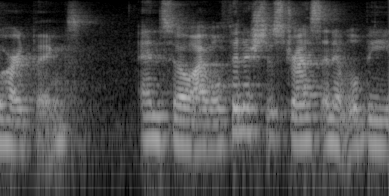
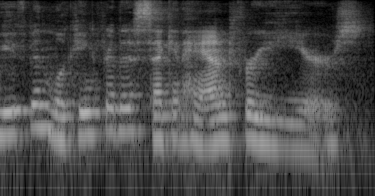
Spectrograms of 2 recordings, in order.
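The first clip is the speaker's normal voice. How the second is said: ordinary delivery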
